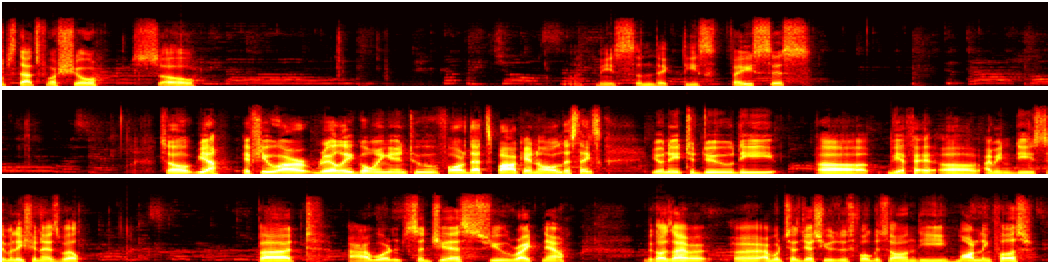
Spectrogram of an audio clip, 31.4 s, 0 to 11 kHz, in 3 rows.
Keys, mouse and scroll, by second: 0.1 right click, 1.8 shift+click, 2.1 shift+click, 3.6 alt+click, 4.6-7.0 shift+click, 10.9 alt+click, 11.6 alt+middle click, 11.8 alt+right click, 15.1 alt+middle click, 15.3 alt+right click, 15.5 alt+click, 16.0 right click, 17.9 alt+middle click, 18.2 alt+right click, 18.4 alt+click, 18.8 q, 19.0 right click, 20.9 shift+click, 21.2 shift+click, 21.5 alt+click, 22.3 alt+middle click, 22.6 alt+right click, 22.8 alt+click, 23.3 alt+right click, 23.5 alt+click, 24.0 shift+click, 24.3 shift+click, 26.6 shift+click, 26.6 double click, 26.9 alt+middle click, 27.2 alt+scroll down 1, 27.4 alt+click, 27.8 right click, 30.2 alt+middle click, 30.7 alt+click, 31.1 alt+middle click, 31.3 alt+right click.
